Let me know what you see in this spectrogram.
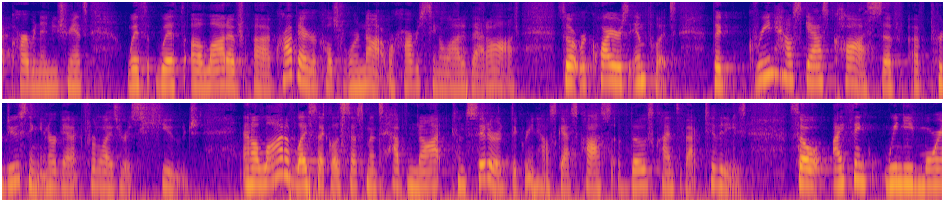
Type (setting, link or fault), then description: setting, live audience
